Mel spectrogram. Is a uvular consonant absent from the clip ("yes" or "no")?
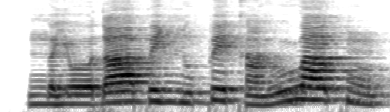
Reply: yes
